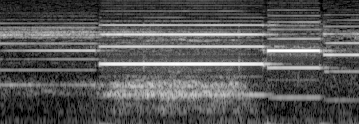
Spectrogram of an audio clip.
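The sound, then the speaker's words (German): A water appliance's one-tone sound chip plays a thin electronic beeping melody after water is filled in, one tone at a time, stepping between a few pitches in a simple tune, fairly loud and with no talking. “sondern es ist auch noch so eine furchtbare Ein-Ton-Soundchip-Version.”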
